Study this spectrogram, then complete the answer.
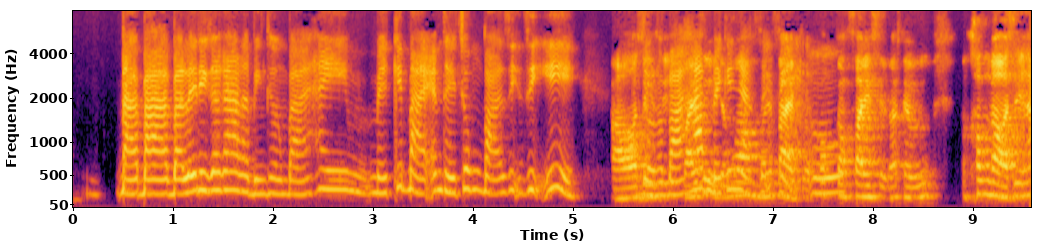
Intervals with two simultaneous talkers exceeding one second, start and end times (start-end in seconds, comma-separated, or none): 5.6-7.7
